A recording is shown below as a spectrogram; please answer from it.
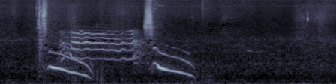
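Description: A young girl's voice calling out "Čū!" twice, each a high playful cry that falls in pitch, with a brief steadier high note between the two calls.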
